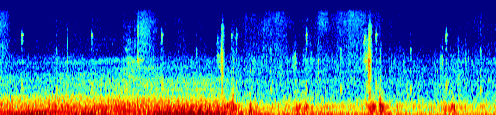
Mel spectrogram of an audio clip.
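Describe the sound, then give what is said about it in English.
Heavy rain and car windscreen wipers sweeping across the glass, recorded with the microphone close to the windscreen. A dense, steady wash of rain and low road rumble carries a few soft wiper swishes. “You can hear the wipers working overtime because of the proximity of the microphone to the windscreen.”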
